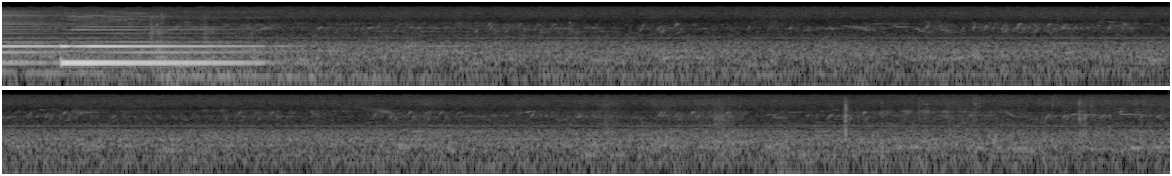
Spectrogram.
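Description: Electronic level-crossing bell gives one last ding a fraction of a second in, which rings out and fades within about a second as the barriers finish lowering. After that there is only faint outdoor ambience with light bird chirps.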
